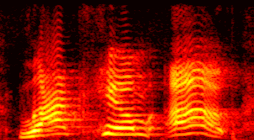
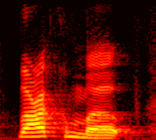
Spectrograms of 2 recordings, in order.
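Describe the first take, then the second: First: "Lock him up" drawn out slowly and pitched high; emphatic verdict. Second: Said in the usual way. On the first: Retold or imitated. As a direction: stretch each word of "Lock him up" in a high, outraged repeat. Repeats her verdict emphatically.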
